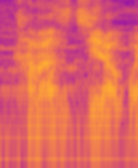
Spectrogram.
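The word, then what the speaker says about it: 金槌: 금속 장식을 카나구라고 하고요, 쇠망치를 카나즈치라고 해요.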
